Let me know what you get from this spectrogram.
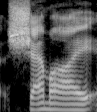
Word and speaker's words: Shammai: There was Shammai and Hillel.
